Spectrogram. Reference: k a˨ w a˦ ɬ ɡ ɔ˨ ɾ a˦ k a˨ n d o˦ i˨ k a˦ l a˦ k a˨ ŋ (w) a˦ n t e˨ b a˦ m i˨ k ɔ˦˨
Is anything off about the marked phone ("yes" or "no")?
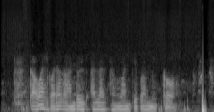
no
